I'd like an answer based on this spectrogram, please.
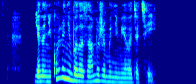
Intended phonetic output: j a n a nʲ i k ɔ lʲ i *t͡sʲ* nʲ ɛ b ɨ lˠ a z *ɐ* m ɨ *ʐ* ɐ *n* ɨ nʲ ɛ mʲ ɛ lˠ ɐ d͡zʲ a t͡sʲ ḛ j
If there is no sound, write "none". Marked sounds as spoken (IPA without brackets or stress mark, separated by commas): none, a, ʐ, m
